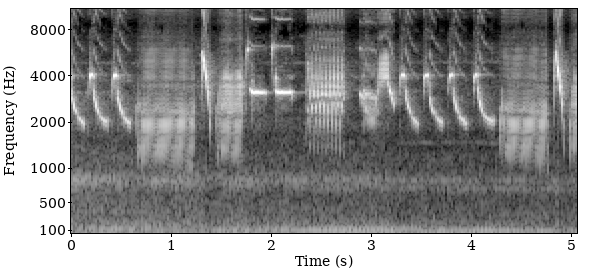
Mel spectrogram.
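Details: Canary singing with buzzy harsh rolls alternating with falling whistled chirps and short flat tones, in a varied stop-start pattern, played to teach young canaries.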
